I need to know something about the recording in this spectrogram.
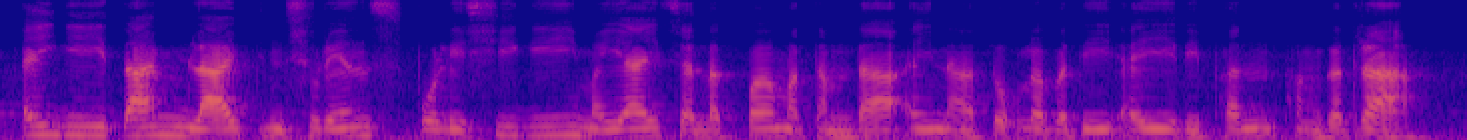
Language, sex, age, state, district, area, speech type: Manipuri, female, 60+, Manipur, Imphal West, rural, read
